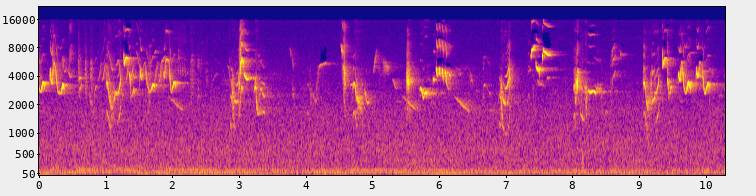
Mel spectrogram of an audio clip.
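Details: Northern mockingbird (Mimus polyglottos) at dusk in woods at Wescott Preserve, Hunterdon County, New Jersey, sings a rapid, varied run of bright chirps, slurred whistles and buzzy notes, changing phrase every second or so, over faint low hum.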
